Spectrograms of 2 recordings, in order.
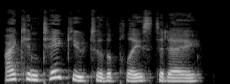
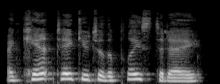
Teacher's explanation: In the positive phrase, can take, the usual a in can is reduced to something called a schwa. · Shown in: first take · The schwa sound is similar to an sound, but weaker.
